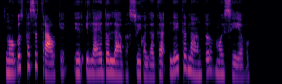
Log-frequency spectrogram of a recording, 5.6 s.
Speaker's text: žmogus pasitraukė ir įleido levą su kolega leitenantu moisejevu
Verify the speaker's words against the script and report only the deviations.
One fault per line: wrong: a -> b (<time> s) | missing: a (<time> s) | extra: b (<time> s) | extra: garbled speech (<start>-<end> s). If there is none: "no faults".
no faults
